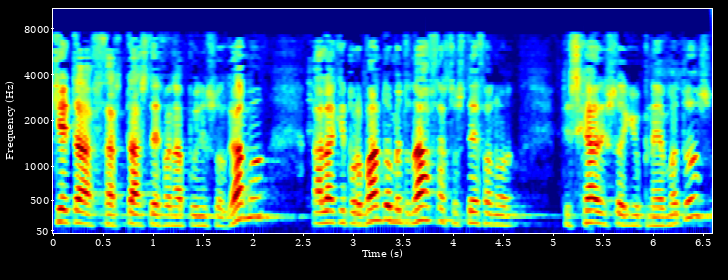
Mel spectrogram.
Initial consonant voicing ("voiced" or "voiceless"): voiceless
